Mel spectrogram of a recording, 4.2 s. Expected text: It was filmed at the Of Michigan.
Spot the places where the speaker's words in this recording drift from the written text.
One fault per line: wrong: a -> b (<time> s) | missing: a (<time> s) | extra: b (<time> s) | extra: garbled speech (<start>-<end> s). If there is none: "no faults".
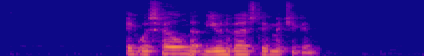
extra: University (2.1 s)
